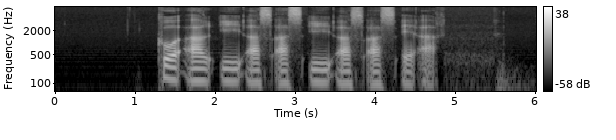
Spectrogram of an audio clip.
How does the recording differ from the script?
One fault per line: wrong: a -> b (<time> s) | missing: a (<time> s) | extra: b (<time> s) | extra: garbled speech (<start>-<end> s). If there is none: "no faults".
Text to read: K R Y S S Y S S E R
no faults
